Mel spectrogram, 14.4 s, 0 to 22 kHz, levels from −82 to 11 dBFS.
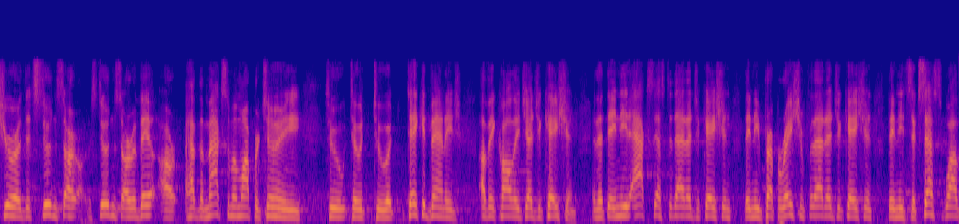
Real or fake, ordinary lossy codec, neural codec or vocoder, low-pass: real; Opus, 32 kbps; none; 7.2 kHz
